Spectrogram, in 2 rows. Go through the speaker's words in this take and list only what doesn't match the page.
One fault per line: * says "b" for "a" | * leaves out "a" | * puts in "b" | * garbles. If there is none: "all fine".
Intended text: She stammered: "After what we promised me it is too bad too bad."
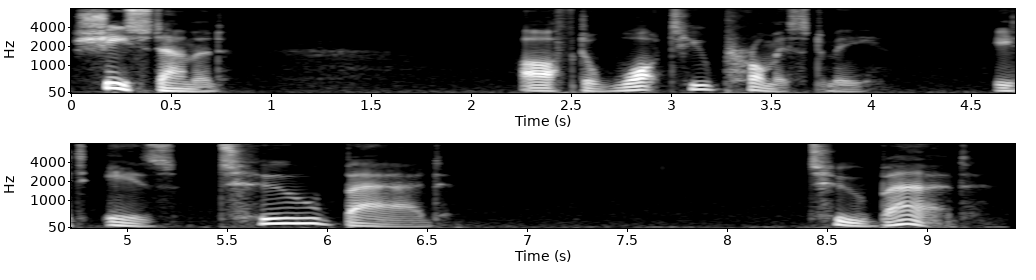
* says "you" for "we"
